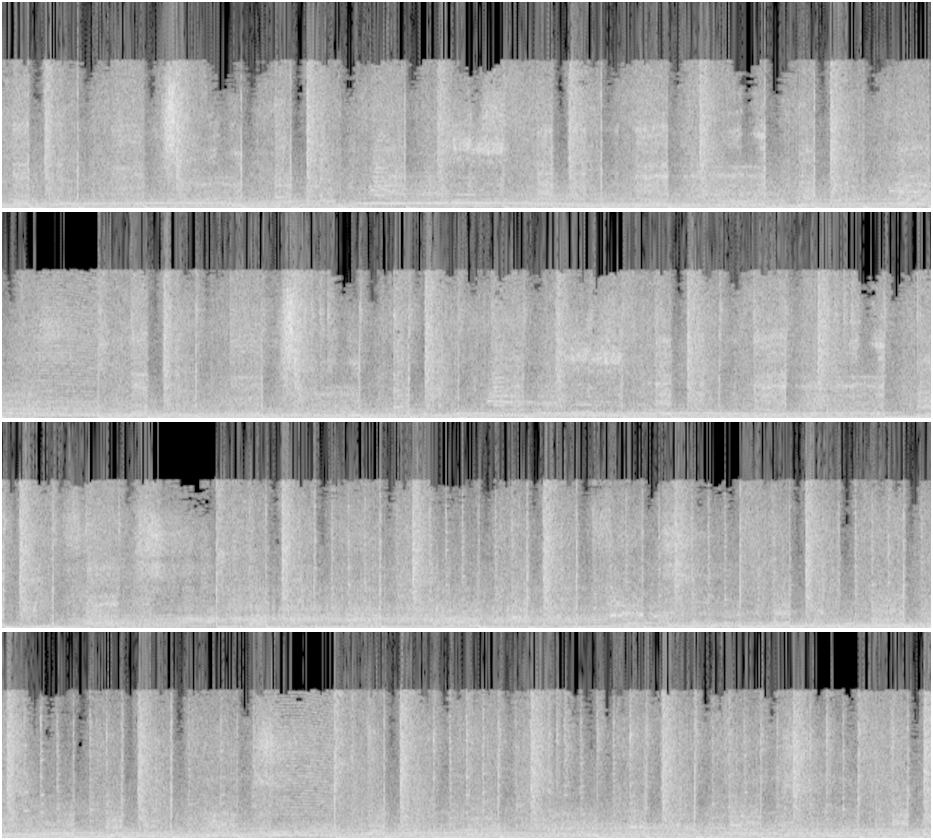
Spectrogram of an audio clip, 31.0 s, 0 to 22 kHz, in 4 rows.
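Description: Lamborghini Aventador SVJ naturally aspirated V12 engines accelerating hard down a drag strip, their pitch climbing again and again through the gearshifts. This is laid over background music with a heavy bass beat.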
